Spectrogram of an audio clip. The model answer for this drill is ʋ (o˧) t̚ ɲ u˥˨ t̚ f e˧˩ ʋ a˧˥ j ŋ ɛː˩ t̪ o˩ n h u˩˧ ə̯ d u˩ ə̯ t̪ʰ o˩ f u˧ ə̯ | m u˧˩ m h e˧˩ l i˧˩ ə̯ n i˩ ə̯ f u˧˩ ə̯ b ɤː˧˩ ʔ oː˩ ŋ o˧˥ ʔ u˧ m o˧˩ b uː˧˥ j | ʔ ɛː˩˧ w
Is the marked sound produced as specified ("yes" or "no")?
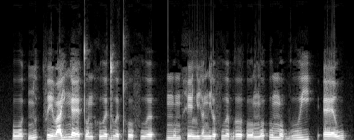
yes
